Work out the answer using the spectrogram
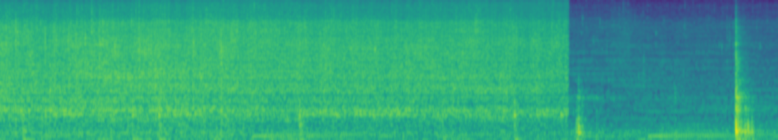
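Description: Diced potatoes sizzling in hot oil in a non-stick kadai while a silicone spatula stirs them: an even, loud frying hiss that cuts off abruptly about two-thirds of the way through. A single sharp clink comes near the end.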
